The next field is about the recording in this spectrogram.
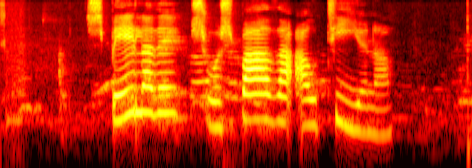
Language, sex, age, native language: Icelandic, female, 9, Icelandic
